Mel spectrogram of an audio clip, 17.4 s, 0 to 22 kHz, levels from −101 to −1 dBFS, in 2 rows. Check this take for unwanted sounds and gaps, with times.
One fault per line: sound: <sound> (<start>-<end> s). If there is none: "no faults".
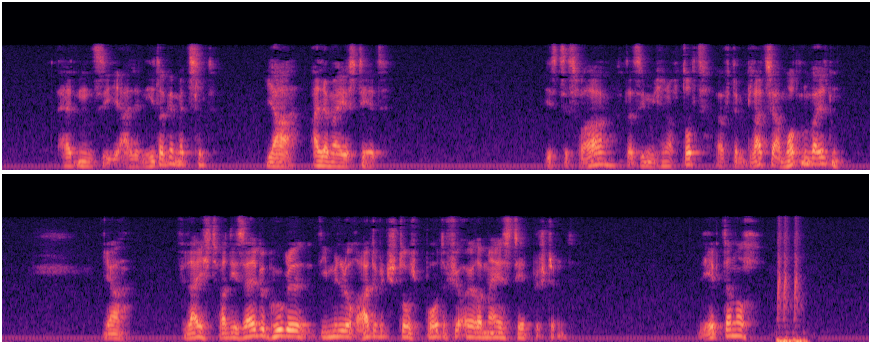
sound: whoosh (16.4-16.8 s)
